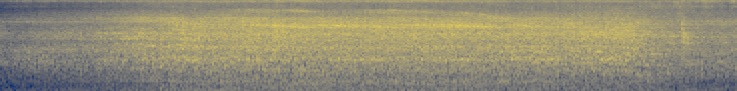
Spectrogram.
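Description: Great Western Railway Intercity Express Train passing close by at speed: a steady rush of wheels on rail and running gear that builds from about a second in, stays loud through the middle, and falls away near the end.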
